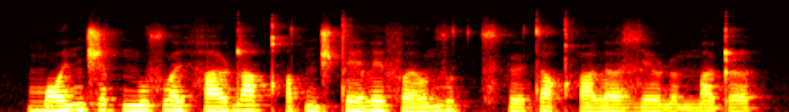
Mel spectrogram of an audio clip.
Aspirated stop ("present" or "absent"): present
